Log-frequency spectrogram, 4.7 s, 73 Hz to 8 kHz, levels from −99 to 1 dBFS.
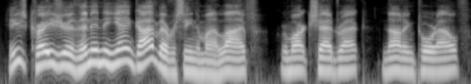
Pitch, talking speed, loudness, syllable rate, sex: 175 Hz, 205 wpm, -17 LUFS, 5.8 syllables/s, male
